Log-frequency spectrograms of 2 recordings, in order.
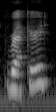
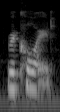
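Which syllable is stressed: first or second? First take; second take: first; second. First: The stress is on the first syllable. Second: The stress is on the second syllable. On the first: It is used as a noun. "we're going to do the noun" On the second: It is used as a verb. "then we're going to do the verb"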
